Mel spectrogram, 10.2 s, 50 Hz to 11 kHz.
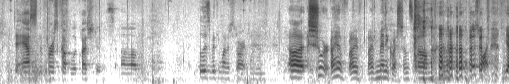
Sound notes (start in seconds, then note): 8.3 laughter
